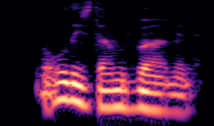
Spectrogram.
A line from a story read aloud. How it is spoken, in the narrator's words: he growled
